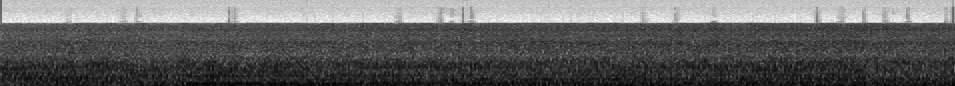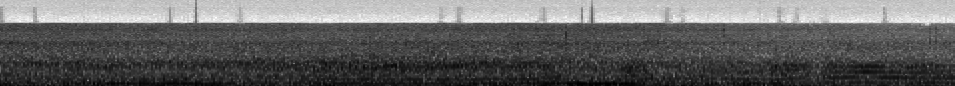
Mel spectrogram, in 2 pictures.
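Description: Scion FR-S's flat-four engine pulling hard on track, heard from inside the cabin. The pitch steps about a second in, holds steady for several seconds, then dips and climbs again near the end.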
